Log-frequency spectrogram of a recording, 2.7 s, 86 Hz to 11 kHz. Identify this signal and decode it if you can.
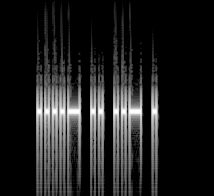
Morse code, heard as a keyed tone, about 25 wpm, 700 Hz. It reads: 4IUE
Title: Four Challenging Letter-Number Combinations 25wpm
